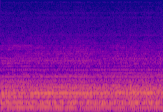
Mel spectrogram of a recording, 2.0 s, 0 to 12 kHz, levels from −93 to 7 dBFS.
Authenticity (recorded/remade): remade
